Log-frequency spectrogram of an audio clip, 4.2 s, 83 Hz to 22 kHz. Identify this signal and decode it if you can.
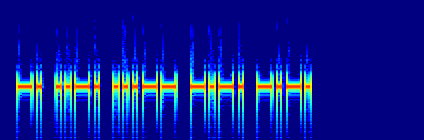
Morse code, heard as a keyed tone, about 25 wpm, 700 Hz. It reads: NF3CC
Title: USA Callsign DE Callsign 25wpm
